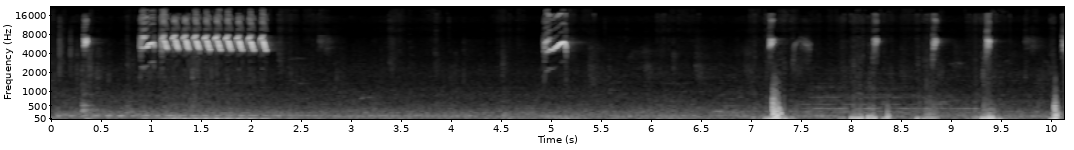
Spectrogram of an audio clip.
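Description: An Olive-backed sunbird gives a fast, high, thin trill of about ten notes, then sharp, isolated high chips. A few low knocks are heard near the end.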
